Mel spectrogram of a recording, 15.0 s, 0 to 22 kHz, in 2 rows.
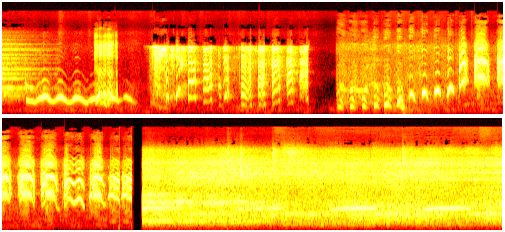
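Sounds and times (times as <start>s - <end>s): cartoonish laughter: 0.4s - 9.5s.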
